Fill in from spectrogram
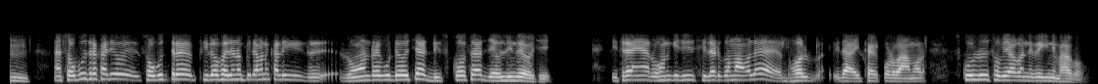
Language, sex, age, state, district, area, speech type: Odia, male, 30-45, Odisha, Sambalpur, rural, conversation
